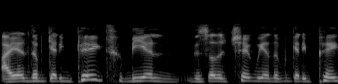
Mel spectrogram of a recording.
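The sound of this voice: A man speaks with fairly even intonation and a bright, sharp tone in a dry, close sound with no echo.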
